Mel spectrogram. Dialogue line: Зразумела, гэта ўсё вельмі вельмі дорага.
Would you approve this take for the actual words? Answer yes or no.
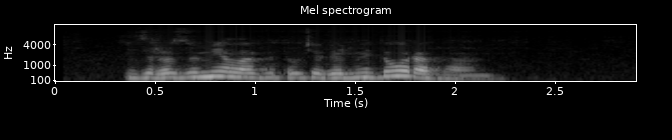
no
